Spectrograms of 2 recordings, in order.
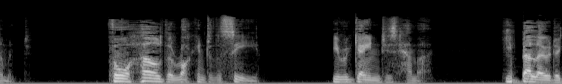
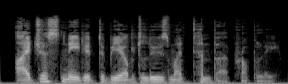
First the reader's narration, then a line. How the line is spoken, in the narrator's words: he said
